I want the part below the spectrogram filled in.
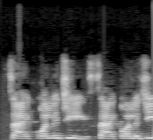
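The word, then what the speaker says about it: psychology: साइकोलॉजी में P silent है।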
